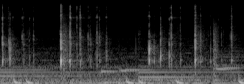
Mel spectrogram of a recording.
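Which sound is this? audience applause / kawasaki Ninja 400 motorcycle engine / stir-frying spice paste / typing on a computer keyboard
typing on a computer keyboard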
